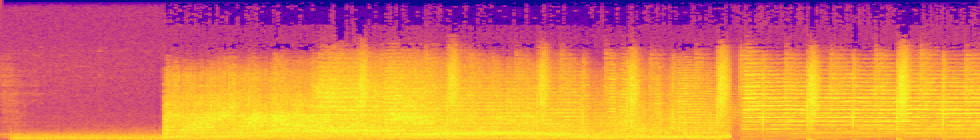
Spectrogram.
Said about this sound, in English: Start engines.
